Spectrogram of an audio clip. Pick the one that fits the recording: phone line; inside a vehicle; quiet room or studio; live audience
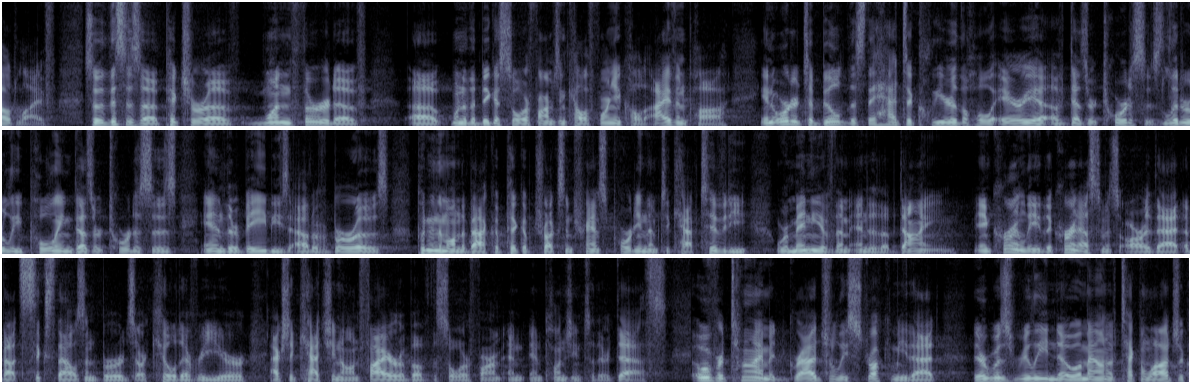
live audience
